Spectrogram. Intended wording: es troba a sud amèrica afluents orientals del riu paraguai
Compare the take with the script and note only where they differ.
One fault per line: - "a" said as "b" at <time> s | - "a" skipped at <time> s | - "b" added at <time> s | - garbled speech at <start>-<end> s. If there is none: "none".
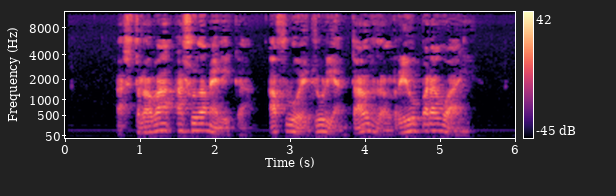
none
